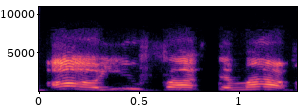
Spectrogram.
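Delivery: high-pitched mock outcry; twins' alarmed exclamation. Twins running out at the storyteller, imitated high exclamation.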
